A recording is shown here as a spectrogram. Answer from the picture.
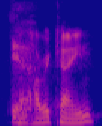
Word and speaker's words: Hurricane: on a little secret it's huran hurricane just pissed off every Utah person in the state it's Hurrican hurricane and uh Hur it's it's a weird pronunciation spelled the same way though um however you know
